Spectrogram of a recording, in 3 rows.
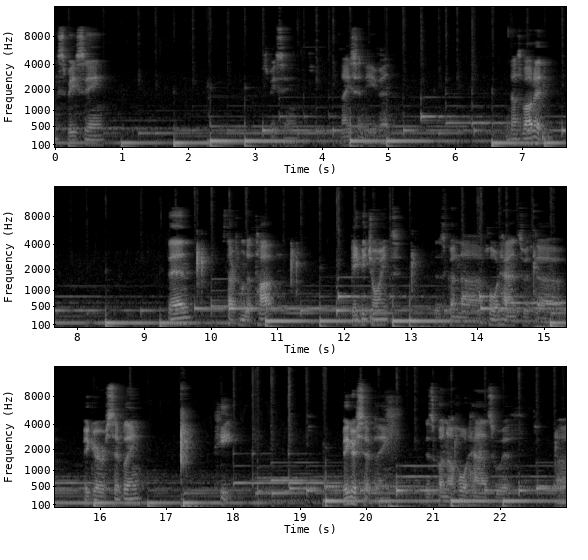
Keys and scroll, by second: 9.6 w, 11.0 q, 17.1 p.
